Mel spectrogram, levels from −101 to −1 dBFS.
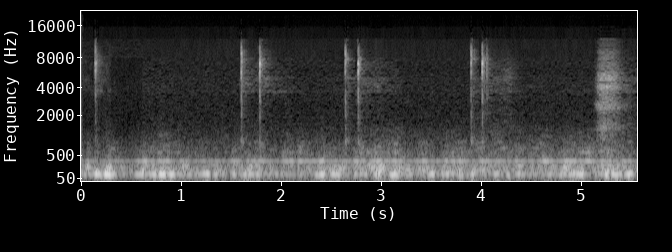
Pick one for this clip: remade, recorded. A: recorded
